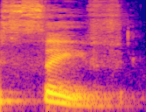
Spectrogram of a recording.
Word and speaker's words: safe: Também juntando porque safe, embora termine em vogal E, o E não é pronunciado. Então, o som é como se ela terminasse numa consoante, F.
